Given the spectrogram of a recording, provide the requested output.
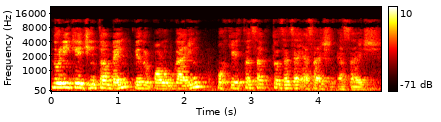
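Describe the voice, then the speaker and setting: With very wide swings in pitch, a man speaks at a moderate pace. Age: 70s. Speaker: business consultant and professor. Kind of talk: interview.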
